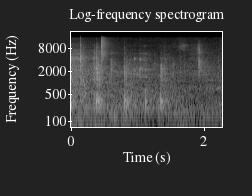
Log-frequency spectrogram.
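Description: A person chewing a chocolate-covered raspberry, faint, with a few soft mouth clicks.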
